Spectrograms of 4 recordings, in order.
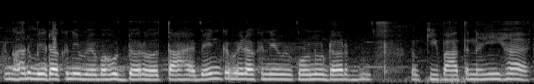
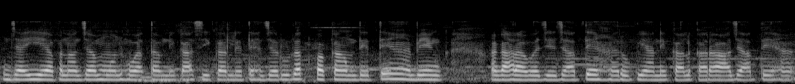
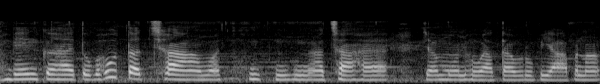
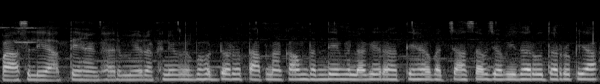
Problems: constant background noise, background conversations at intervals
